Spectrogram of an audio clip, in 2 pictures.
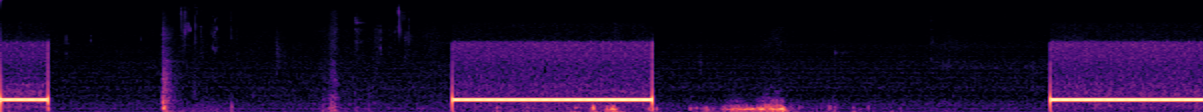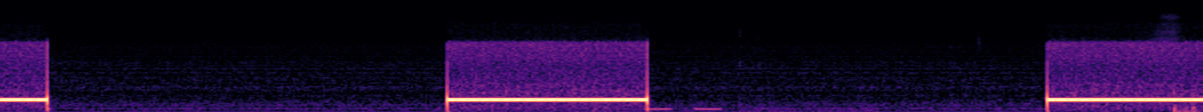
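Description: An unanswered phone call rings out as a steady electronic ringback tone. It sounds in two-second bursts, five times, with the first one cut off, separated by long quiet gaps that hold faint rustling.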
